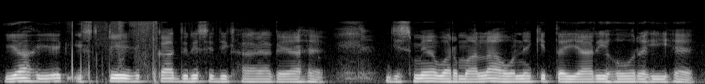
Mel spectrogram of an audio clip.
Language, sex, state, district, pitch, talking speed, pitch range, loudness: Hindi, male, Jharkhand, Deoghar, 130 Hz, 135 wpm, 125-140 Hz, -14 LUFS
